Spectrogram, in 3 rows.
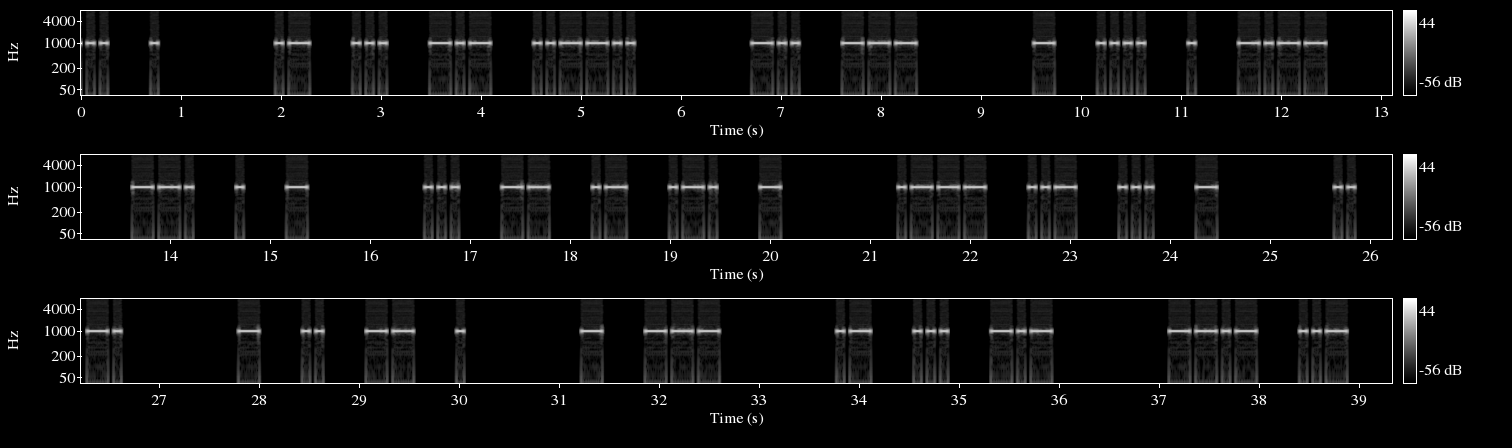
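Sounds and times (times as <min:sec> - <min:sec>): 
morse code at 5 wpm: 0:00.0 - 0:00.9, 0:02.0 - 0:05.6, 0:06.7 - 0:08.4, 0:09.6 - 0:12.5, 0:13.6 - 0:15.4, 0:16.6 - 0:20.2, 0:21.3 - 0:24.5, 0:25.7 - 0:26.7, 0:27.8 - 0:30.2, 0:31.2 - 0:32.7, 0:33.8 - 0:36.0, 0:37.1 - 0:39.3.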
